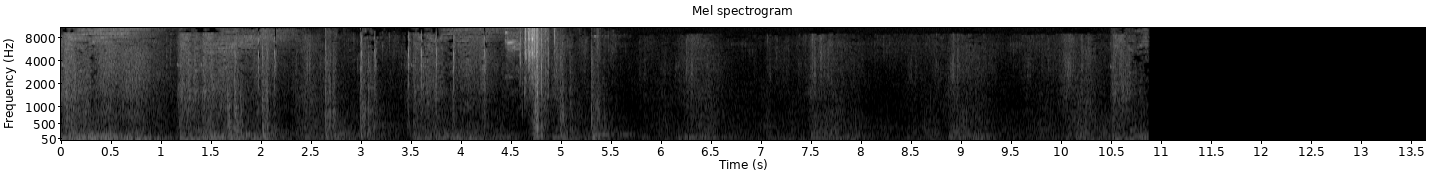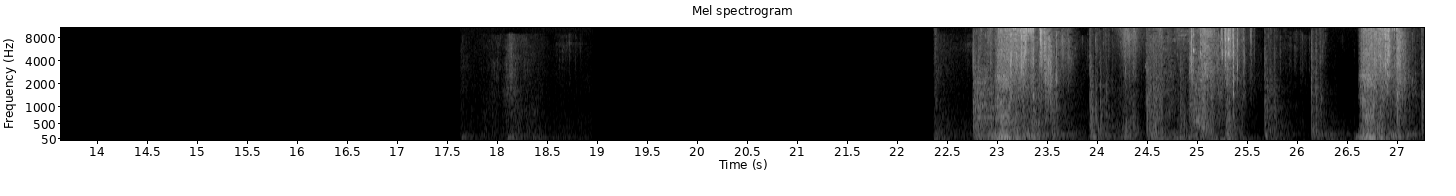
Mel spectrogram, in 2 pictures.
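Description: Video game sound effects clatter and whoosh.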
